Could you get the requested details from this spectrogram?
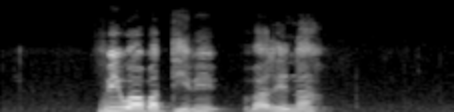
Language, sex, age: Venda, male, 28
